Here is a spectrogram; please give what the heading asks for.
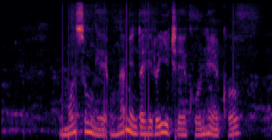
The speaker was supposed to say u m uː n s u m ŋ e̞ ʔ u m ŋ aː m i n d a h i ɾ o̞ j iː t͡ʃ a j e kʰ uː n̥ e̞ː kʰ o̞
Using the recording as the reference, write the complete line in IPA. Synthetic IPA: u m uː n s u m ŋ e̞ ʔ u m ŋ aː m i n d a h i ɾ o̞ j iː t͡ʃ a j e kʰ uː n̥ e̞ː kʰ o̞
